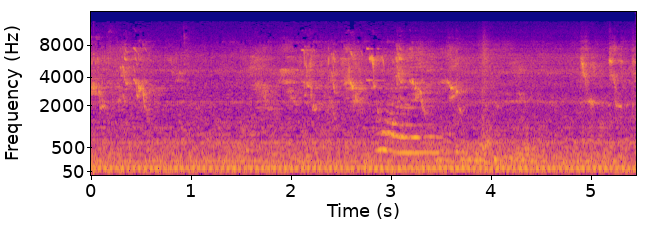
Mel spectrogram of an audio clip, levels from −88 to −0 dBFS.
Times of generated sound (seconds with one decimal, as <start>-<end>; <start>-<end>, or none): 3.2-5.5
